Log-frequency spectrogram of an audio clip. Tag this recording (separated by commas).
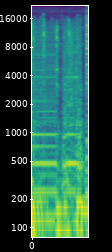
Mechanisms, Printer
